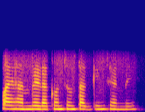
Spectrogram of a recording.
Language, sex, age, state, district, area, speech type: Telugu, female, 18-30, Telangana, Narayanpet, rural, conversation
